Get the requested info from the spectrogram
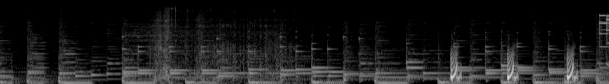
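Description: Light children's cartoon background music with a steady bass beat. Near the end come three short cartoon 'plop' sound effects, each rising and falling in pitch, about half a second apart.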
